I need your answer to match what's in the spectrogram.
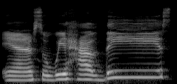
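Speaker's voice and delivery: ordinary talk, nothing marked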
